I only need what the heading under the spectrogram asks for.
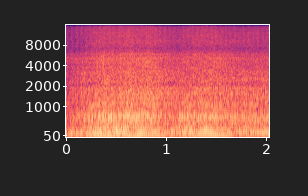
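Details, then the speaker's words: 2018 Honda PCX after replacing the stock radiator fan with a Vario 125 radiator fan: revs smoothly with a clean, steady hum and the former growl is gone. "Sekarang ngoroknya hilang bro."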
